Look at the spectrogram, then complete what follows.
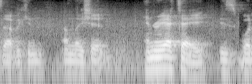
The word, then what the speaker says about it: Henriette: Sorry, so we've been saying it wrong indeed, with a bit of a French twang. But Henriette, then it will be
